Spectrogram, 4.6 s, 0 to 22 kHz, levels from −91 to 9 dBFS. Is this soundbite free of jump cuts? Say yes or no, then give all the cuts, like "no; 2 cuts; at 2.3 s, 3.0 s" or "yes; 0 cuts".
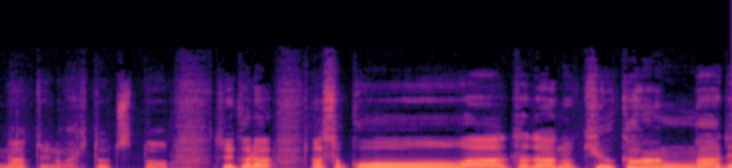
yes; 0 cuts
